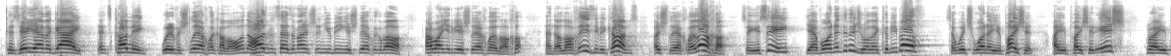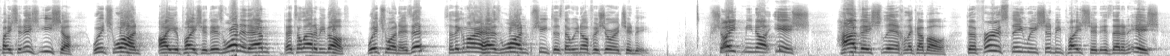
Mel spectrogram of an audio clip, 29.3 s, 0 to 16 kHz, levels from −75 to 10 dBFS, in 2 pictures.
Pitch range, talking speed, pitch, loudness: 215-280 Hz, 230 wpm, 245 Hz, -11 LUFS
